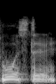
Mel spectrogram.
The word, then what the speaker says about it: Worcester: How do you pronounce it? Yeah, it's Worcester.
